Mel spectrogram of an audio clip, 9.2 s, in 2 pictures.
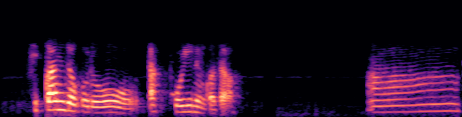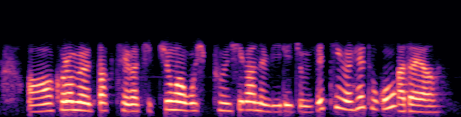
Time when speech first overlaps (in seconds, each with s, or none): none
